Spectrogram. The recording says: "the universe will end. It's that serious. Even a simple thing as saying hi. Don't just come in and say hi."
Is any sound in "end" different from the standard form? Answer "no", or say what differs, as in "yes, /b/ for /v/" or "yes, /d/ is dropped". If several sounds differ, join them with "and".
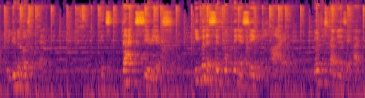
yes, /d/ is dropped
